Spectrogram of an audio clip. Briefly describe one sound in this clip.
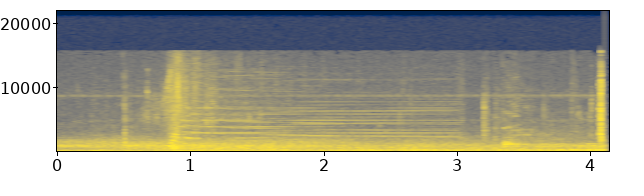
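A fishing reel whirs as line spools out.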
